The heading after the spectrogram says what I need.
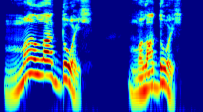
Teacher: The last letter is stressed, is going to sound as O, but all O's before that sound as A.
